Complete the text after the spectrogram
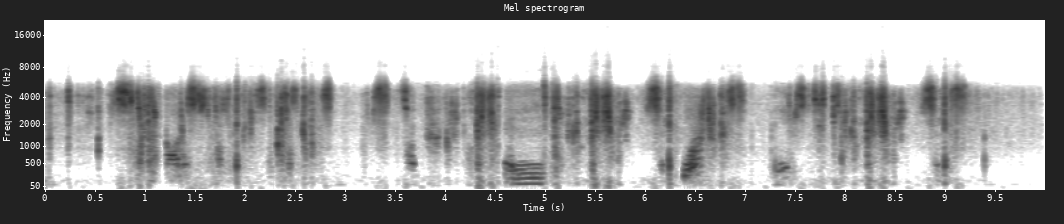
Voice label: robotic choppy voice

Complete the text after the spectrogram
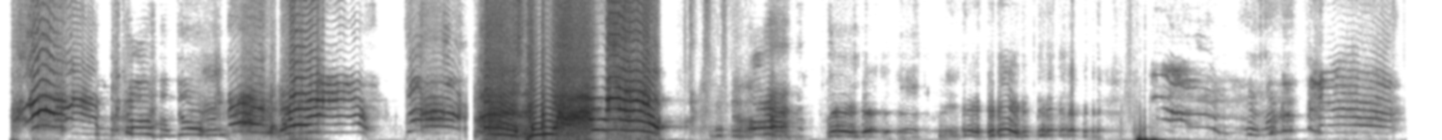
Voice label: a 18 year old young, play

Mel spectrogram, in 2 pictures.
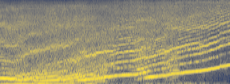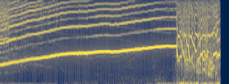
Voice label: a cartoonish female voice, uh oh

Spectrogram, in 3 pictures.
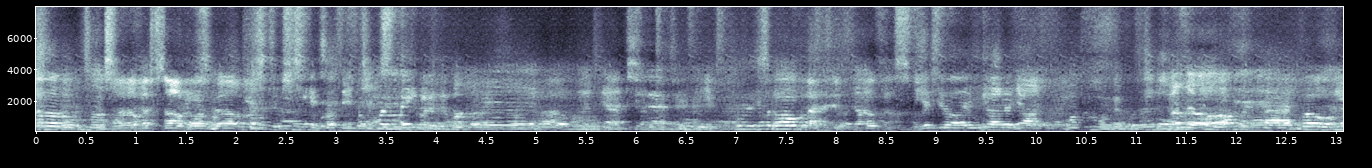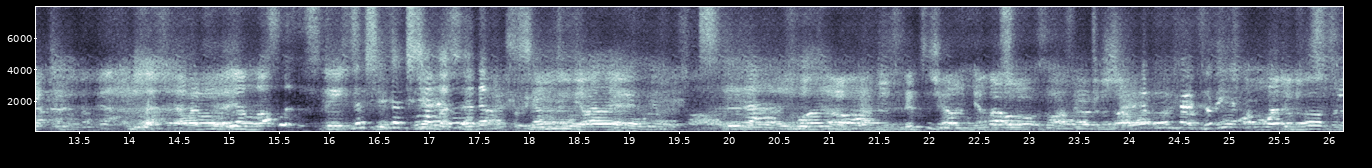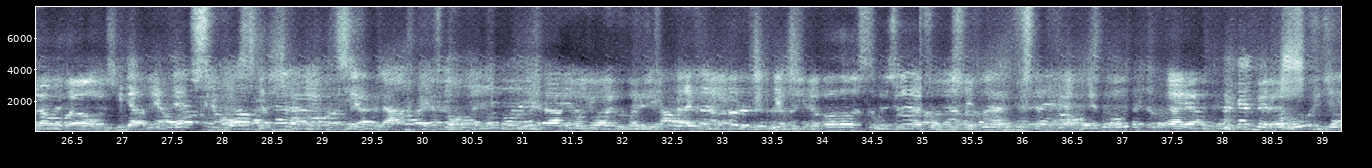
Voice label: couple men in the tavern, clinking glasses

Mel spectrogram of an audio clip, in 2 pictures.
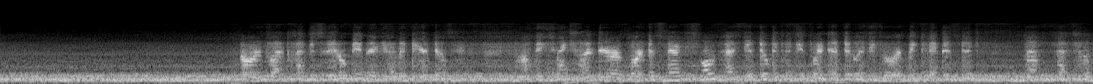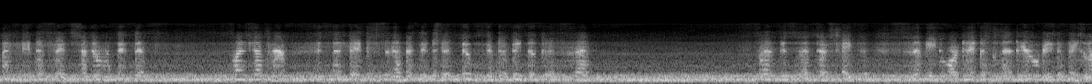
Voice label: an old portugese air traf; human voice

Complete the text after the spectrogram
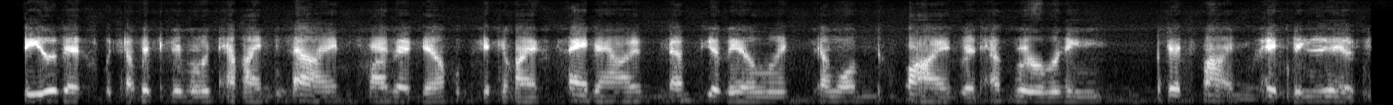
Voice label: voiceover a women sound, phone

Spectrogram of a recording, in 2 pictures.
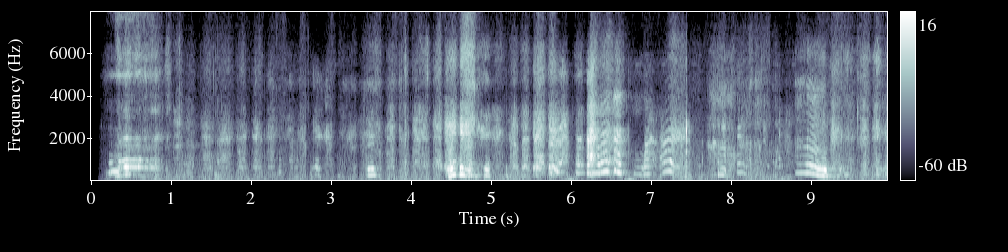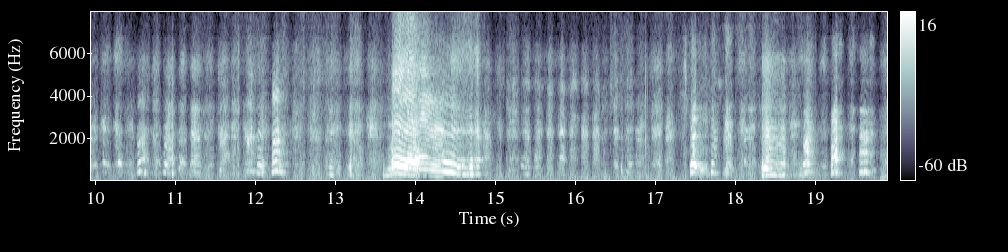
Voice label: a 18 year old young

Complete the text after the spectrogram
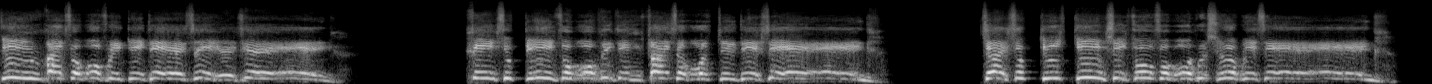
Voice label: cartoon angry rant loop, gibberish

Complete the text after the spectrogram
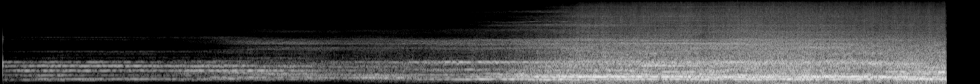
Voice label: a young 10 year old boy; child

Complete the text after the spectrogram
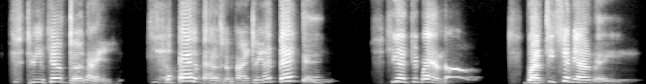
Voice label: eeerrmm david i really wa, uncertainty

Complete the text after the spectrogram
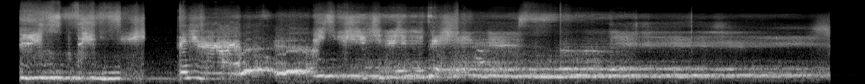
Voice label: distorted voices in paral, parallel dimension

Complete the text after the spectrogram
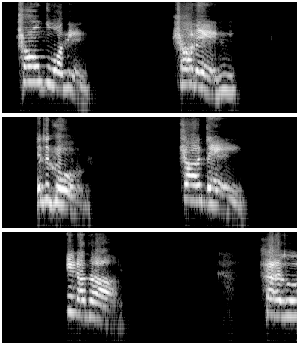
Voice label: very loud person who says

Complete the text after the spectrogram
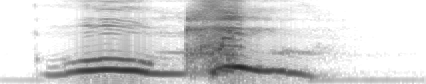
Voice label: "three two one go", announcer

